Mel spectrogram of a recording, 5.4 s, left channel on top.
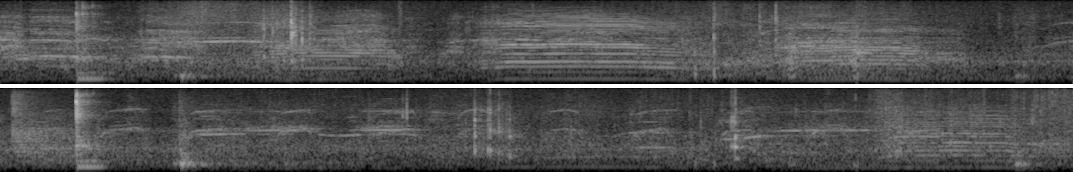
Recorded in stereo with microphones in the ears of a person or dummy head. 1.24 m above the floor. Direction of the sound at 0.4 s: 40° right (ahead or behind).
